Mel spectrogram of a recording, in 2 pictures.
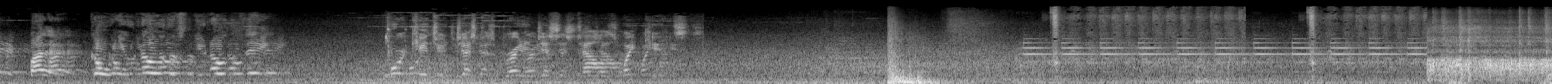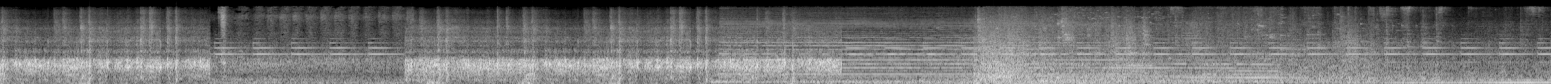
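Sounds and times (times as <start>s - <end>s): high-speed train rushing on rails: 0.0s - 31.0s
loud low thud: 8.8s - 9.5s
train horn chord: 22.6s - 28.9s.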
